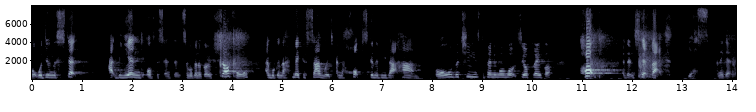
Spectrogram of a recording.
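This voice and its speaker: Lively in intonation, a woman speaks at a moderate pace with a fairly high pitch. Her loudness swings widely. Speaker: tap dance teacher. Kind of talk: tutorial. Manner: rhythmic counting.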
